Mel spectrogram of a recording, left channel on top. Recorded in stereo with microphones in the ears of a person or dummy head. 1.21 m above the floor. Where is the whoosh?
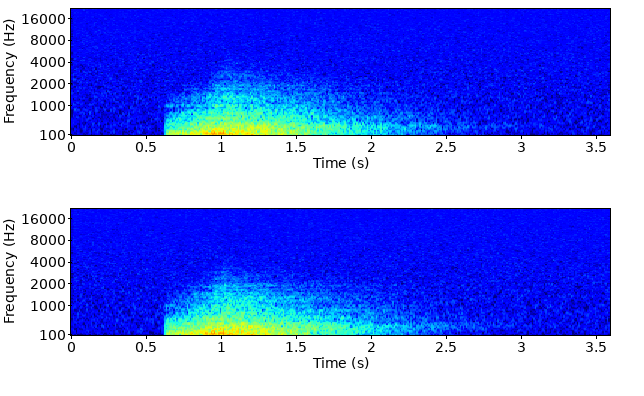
85° right, 2.5 m.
